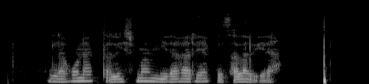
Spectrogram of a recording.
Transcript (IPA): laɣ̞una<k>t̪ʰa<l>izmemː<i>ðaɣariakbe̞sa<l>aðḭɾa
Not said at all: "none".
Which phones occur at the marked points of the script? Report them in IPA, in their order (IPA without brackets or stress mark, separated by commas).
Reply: k, l, i, l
